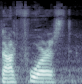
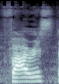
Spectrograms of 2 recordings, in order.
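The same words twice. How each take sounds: First: "forest" said "FOR-est" with a rounded "or"; other pronunciation. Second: "Forest" said "FAHR-est", a little louder; "Forest" with the open "ahr"; New York pronunciation. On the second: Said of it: "I love my New York accent". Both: Shown as a demonstration.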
